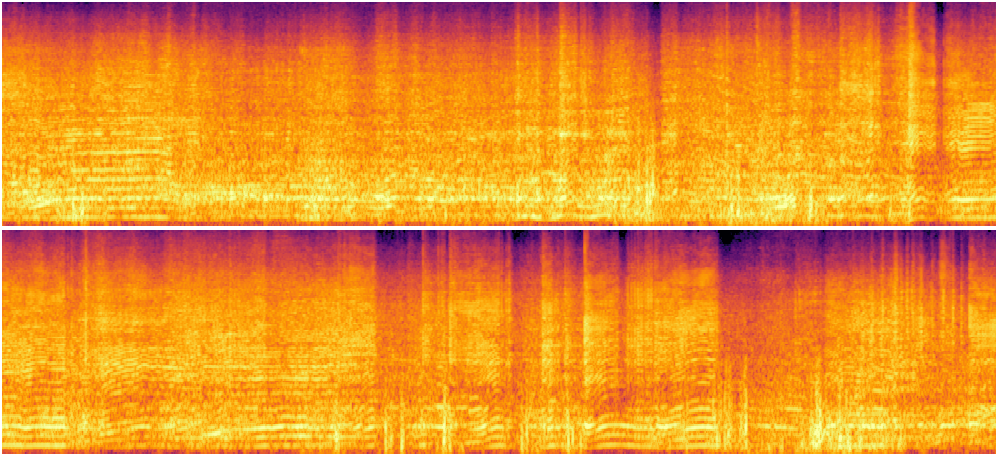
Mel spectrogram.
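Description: Several motorcycle engines rev up and down close by.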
